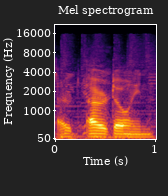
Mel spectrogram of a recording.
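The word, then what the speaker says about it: Ardougne: Next is Ardoin, and yes, it is pronounced Ardoin. I just call it Ardugan.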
